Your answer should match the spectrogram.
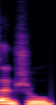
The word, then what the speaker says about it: SNTRL: And ironically, Central is pronounced Central because it's based off of Central Avenue in Yonkers.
